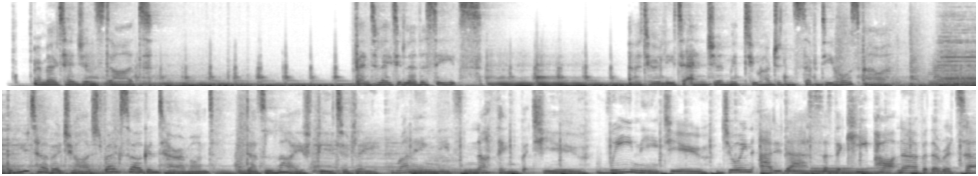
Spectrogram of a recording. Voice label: radio commercial reel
